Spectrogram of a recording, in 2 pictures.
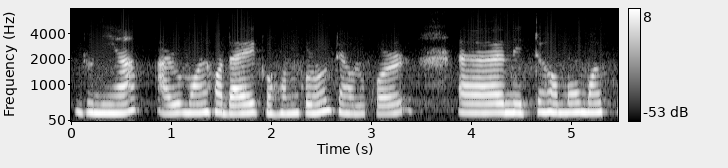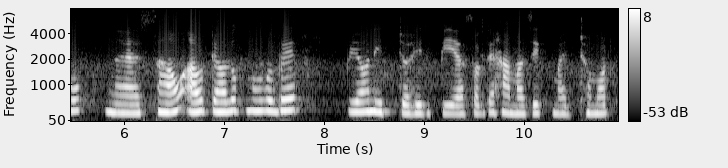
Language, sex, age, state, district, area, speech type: Assamese, female, 18-30, Assam, Sonitpur, rural, spontaneous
